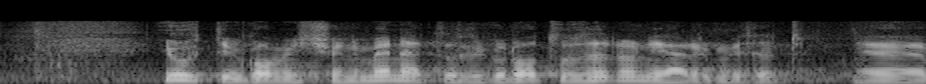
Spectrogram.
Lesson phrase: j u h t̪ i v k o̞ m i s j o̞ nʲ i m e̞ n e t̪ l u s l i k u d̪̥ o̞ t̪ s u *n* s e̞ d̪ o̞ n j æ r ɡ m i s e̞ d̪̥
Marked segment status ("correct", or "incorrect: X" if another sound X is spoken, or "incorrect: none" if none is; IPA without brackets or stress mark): incorrect: none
